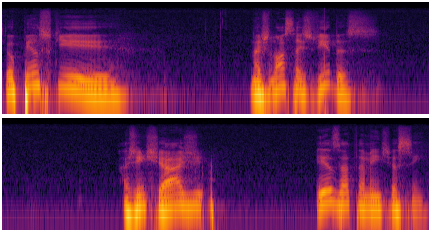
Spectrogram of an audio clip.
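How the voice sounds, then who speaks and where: A man's voice: a little high, lively intonation, drawn-out words, pauses often, dark tone. A man with a Brazilian accent, a pastor preaching a sermon in church and telling a story with animation. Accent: Brazilian Portuguese.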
